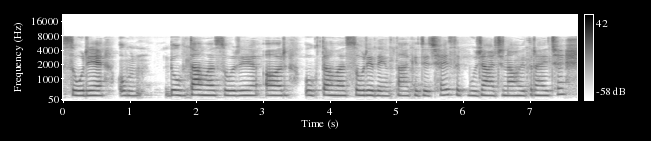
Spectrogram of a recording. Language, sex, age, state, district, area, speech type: Maithili, female, 18-30, Bihar, Samastipur, urban, spontaneous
